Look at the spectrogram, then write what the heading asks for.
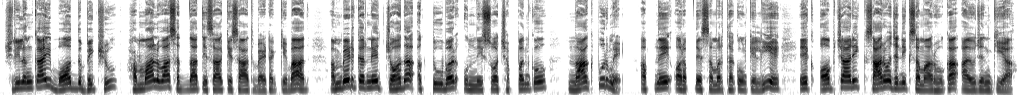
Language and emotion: Hindi, neutral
